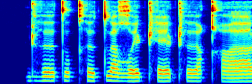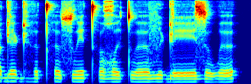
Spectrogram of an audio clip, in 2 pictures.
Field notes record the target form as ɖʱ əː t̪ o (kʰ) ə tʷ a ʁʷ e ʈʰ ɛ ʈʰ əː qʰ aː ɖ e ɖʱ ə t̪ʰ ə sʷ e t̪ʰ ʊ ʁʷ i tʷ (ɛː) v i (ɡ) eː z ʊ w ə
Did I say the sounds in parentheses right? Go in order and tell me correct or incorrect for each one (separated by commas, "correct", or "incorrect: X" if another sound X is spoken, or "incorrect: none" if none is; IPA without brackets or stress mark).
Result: correct, incorrect: əː, incorrect: ɖ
